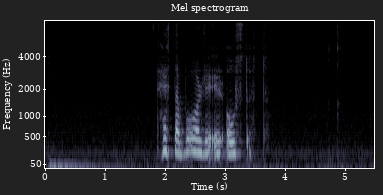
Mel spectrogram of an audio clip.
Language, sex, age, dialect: Faroese, female, 36-60, Suðuroy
